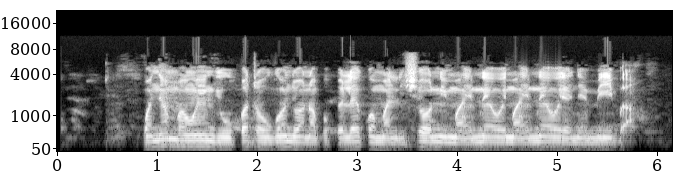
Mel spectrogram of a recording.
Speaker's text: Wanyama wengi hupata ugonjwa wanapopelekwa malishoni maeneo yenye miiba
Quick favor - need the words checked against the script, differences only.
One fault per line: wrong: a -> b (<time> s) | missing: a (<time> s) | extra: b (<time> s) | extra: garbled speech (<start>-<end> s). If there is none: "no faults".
extra: maeneo (4.5 s)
